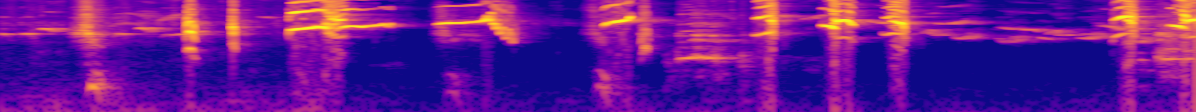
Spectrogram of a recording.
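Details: Oriental magpie-robin (kacer) song used to lure a quiet bird into singing: loud whistled slurs, sharp clicks, and a few lower buzzy notes, with varied phrases broken by brief silences.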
